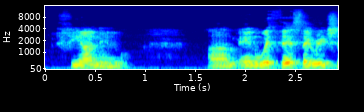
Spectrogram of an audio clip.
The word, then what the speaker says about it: Pheanoo: i'm pronouncing this right fiannu to me it reminds me of like keanu reeves like keanu keanu keanu but fiannu and with this they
